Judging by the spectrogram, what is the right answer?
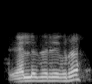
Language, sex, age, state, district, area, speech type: Kannada, male, 30-45, Karnataka, Belgaum, rural, conversation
